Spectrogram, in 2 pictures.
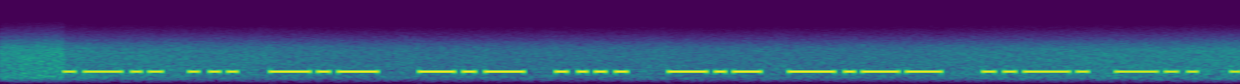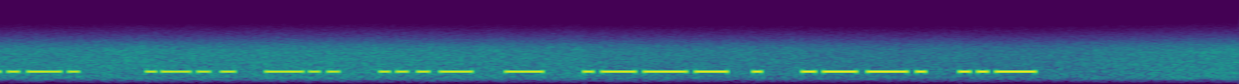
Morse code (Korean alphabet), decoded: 경우에는 그러하지

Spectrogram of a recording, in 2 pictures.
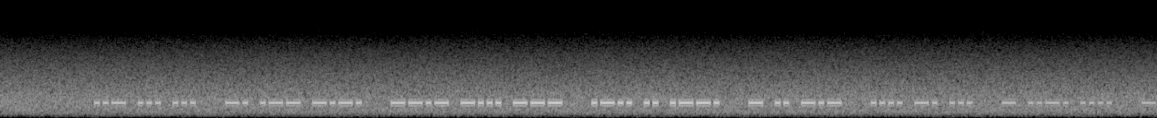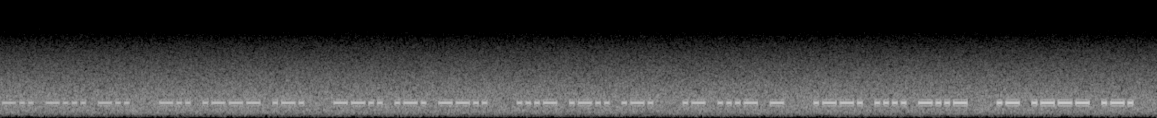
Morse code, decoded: USS NWC QBO LIP TIK HNS TFH ZBD DJR ZRZ VLR AVT PHX AJR

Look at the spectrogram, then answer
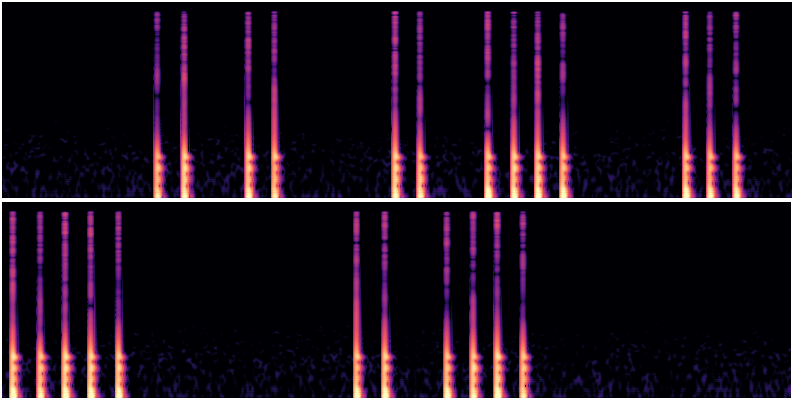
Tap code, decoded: GIP I

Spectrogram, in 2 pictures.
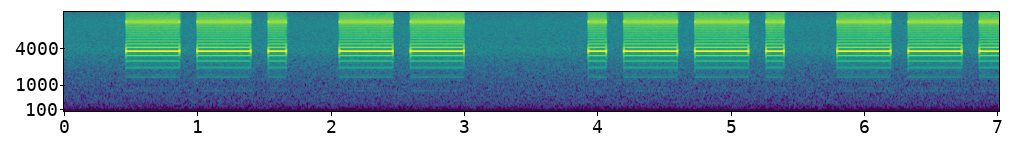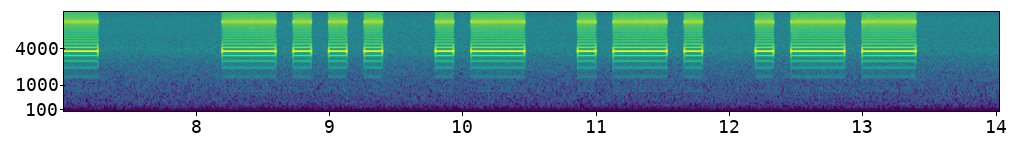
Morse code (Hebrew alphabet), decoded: גם פה בארץ

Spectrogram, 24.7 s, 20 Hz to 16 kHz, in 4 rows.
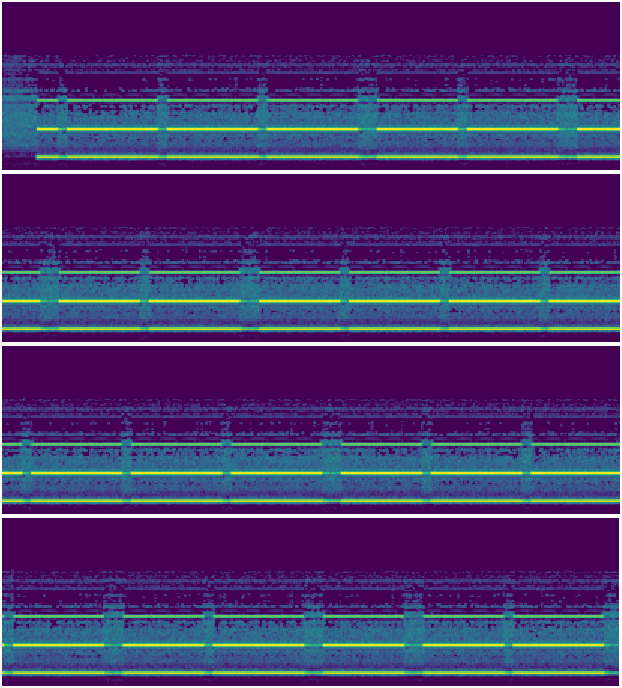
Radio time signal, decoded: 0 0 0 1 0 1 1 0 1 0 0 0 0 0 0 1 0 0 0 1 0 1 1 0

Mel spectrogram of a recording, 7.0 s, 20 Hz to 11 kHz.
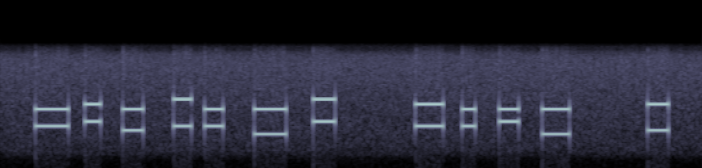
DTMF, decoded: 704971# 87*1 5

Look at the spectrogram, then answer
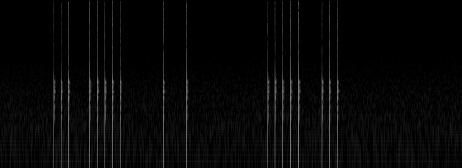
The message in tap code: PA X

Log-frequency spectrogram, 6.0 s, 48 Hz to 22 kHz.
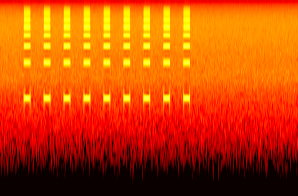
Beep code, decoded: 9 short

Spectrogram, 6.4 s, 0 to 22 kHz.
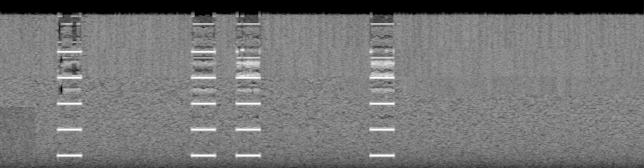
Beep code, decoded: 1-2-1

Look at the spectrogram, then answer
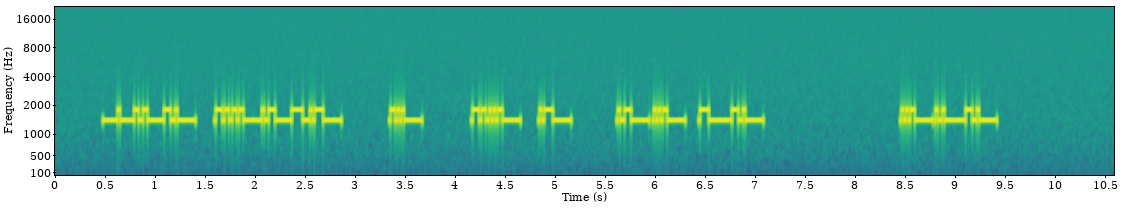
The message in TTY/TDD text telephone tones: IN LATER SEASONS,

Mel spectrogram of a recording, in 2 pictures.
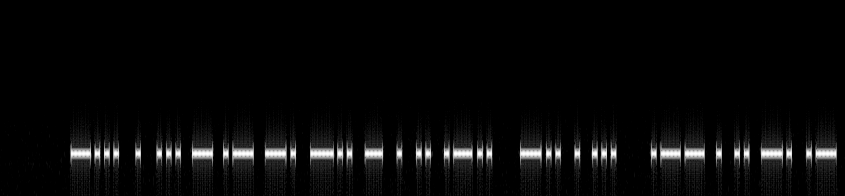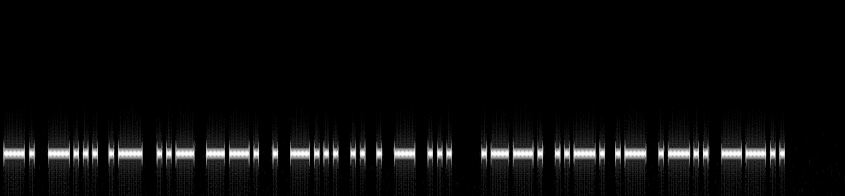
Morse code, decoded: BESTANDTEIL DES WEINANBAUGEBIETS PFALZ

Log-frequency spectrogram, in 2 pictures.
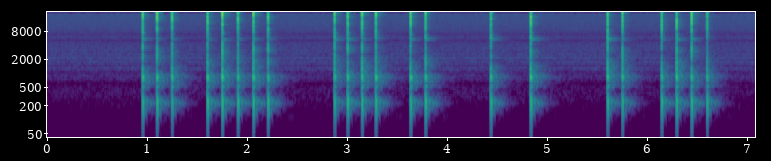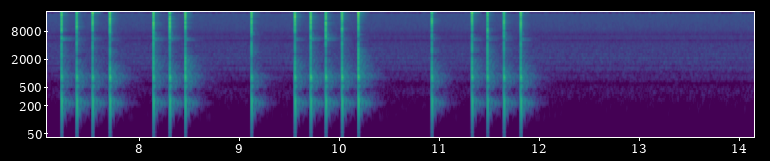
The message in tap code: PRAISED

